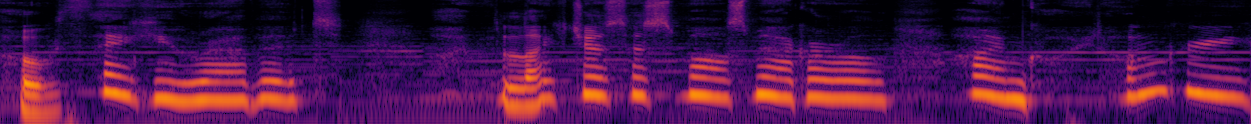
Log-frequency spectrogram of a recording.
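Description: A cartoonish character voice with a fairly high pitch speaks at a very slow pace while clear music plays in the background. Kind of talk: cartoon voice. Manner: soft, gentle.

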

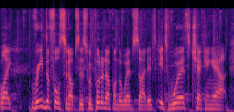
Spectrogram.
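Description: This man speaks at a fairly quick pace and a high pitch, with ordinary pitch variation. Faint music plays behind him, and the sound is dry with no echo. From Australia. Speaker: radio gaming news presenter. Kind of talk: casual radio banter about gaming news. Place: studio. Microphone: studio mic.

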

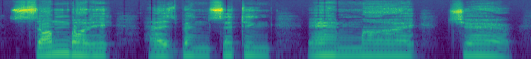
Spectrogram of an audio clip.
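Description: This man talks at a very slow pace in a put-on character voice. His pitch sits in the medium range.

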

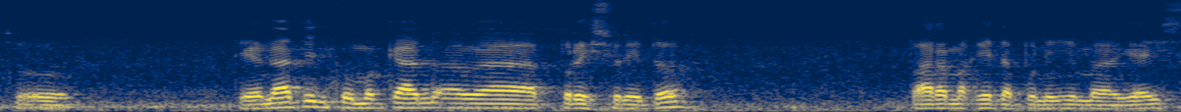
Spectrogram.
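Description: A man's medium-pitched voice at a fairly quick pace, with long, frequent pauses, fairly even intonation, very even loudness and audible room echo. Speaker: vlogger and old coin collector. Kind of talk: casual show-and-tell tutorial vlog.

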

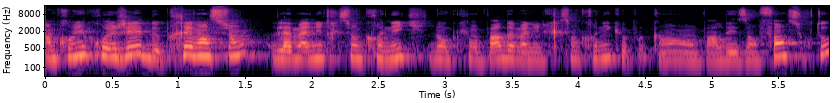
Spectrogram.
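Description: A woman at a moderate pace, her pitch varying in an ordinary way. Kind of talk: interview answer. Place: office. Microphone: lapel.

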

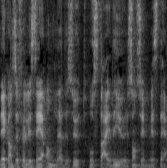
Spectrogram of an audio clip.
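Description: A somewhat breathy man's voice moves through very wide pitch swings. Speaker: software trainer. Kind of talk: tutorial.

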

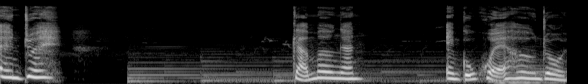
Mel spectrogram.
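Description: Faint music plays behind a woman doing a cartoonish character voice at a high pitch and a very slow pace. Her tone is dark and mellow with a slightly husky edge and ordinary pitch variation.

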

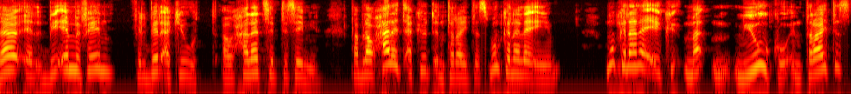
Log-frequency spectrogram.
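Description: In a raised, projected voice, a man speaks at a high pitch with lively intonation. The background stays quiet. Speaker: university lecturer in veterinary food hygiene. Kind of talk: lecture. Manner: hesitant, with fillers and repetitions.

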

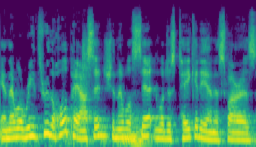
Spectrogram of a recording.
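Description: Light background noise accompanies a man whose pitch is high for a man. He talks at a moderate pace with ordinary pitch variation. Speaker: pastor. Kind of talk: sermon. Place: church. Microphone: podium.

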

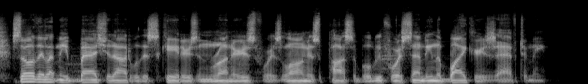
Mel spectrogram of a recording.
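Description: On a very clean recording with a silent background, a man talks at a moderate pace with lively intonation. His tone is bright and sharp, with vocal fry. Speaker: radio drama narrator. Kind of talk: short story reading.

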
